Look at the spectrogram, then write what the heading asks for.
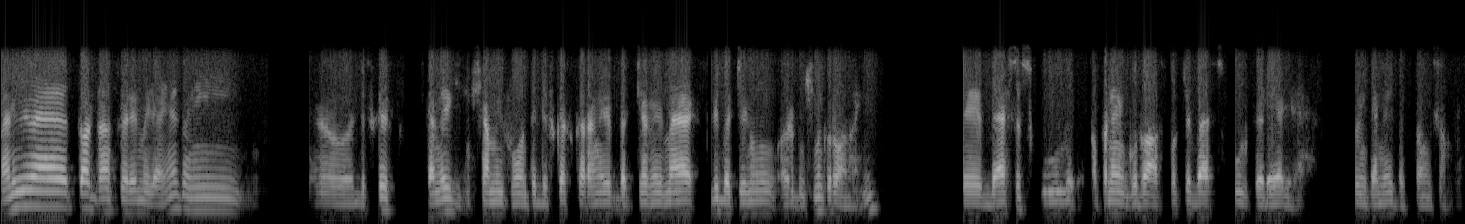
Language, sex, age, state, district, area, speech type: Punjabi, male, 45-60, Punjab, Gurdaspur, urban, conversation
